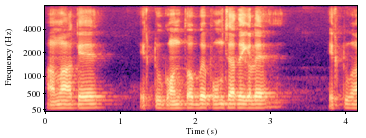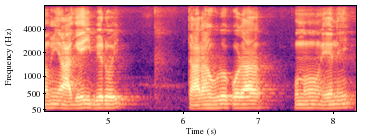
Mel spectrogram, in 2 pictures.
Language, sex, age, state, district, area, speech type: Bengali, male, 60+, West Bengal, Darjeeling, urban, spontaneous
